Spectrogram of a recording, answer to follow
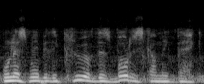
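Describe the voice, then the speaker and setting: An actor playing an excitable, folksy comic sidekick boatman in a jittery, colorful old-time radio style. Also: fairly high pitch, quick pace, muffled recording, lightly acted. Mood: chirpy, jokey. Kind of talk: 1940s-50s radio comic character acting. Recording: noisy old radio recording.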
